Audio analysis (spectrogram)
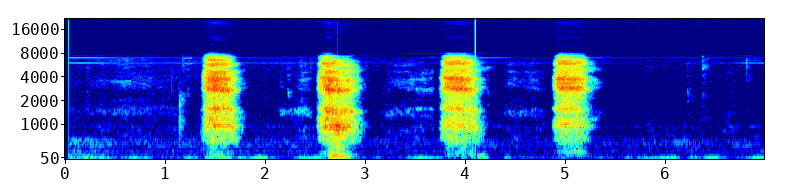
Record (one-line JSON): {"exhalation_length": "7.0 s", "exhalation_amplitude": 32680, "exhalation_signal_mean_std_ratio": 0.33, "survey_phase": "beta (2021-08-13 to 2022-03-07)", "age": "65+", "gender": "Male", "wearing_mask": "No", "symptom_none": true, "symptom_onset": "12 days", "smoker_status": "Never smoked", "respiratory_condition_asthma": false, "respiratory_condition_other": false, "recruitment_source": "REACT", "submission_delay": "1 day", "covid_test_result": "Negative", "covid_test_method": "RT-qPCR", "influenza_a_test_result": "Negative", "influenza_b_test_result": "Negative"}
